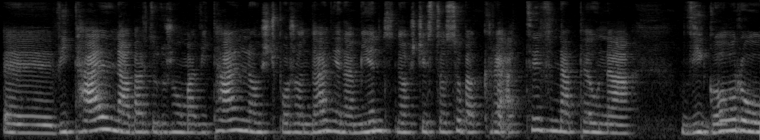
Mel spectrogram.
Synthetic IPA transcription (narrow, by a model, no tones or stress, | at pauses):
vʲit̪alnabaɾd̪zɔd̪uʐɔ̃w̃mavʲit̪alnɔɕt͡ɕpɔʐɔnd̪aɲɛnamʲjɛnt̪nɔɕt͡ɕjɛst̪ːɔːsɔbakɾɛʔa̰t̪ʰɘvnapɛwna | vʲiɡɔɾu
